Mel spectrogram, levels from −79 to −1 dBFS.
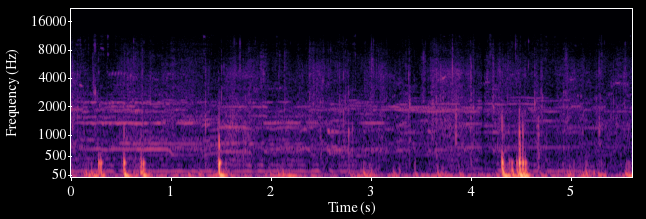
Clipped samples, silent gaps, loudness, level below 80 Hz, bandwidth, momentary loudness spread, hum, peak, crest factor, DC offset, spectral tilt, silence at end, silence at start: under 0.1%; none; -32 LUFS; -32 dBFS; 12 kHz; 14 LU; none; -4 dBFS; 24 dB; under 0.1%; -6 dB/octave; 0 s; 0 s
